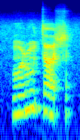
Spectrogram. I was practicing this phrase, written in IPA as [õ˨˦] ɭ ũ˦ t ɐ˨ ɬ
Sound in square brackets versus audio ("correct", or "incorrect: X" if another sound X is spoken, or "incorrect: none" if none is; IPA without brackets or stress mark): correct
